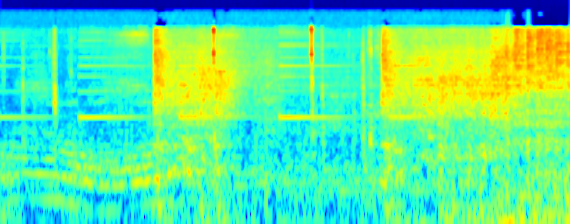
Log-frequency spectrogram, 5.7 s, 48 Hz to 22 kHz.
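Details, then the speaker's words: Porsche 911 996 Carrera cranked briefly for a compression test, coil packs disconnected, plug out of cylinder 6: even, fast starter cranking with no dragging. "We'll hear that exhaust coming out, but we're just gonna crank it literally for like it starts, and we shut it off."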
